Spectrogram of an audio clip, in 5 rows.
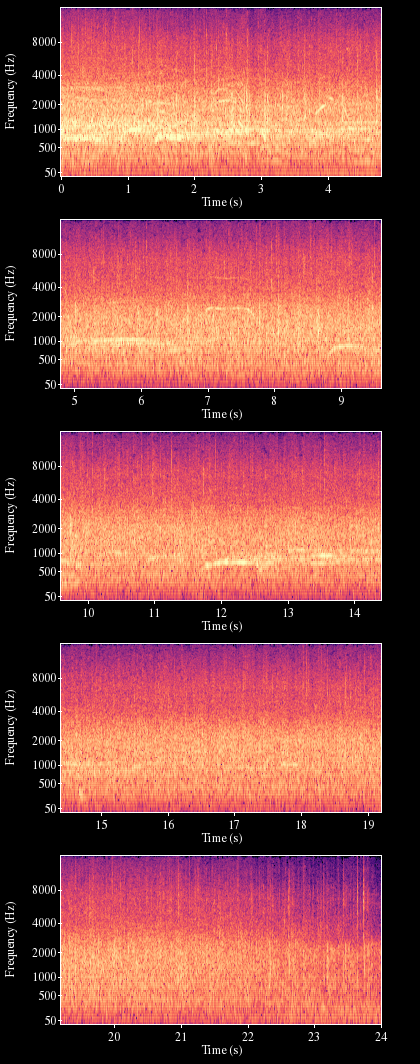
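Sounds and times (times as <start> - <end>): people shouting: 0.0 - 6.9
crowd clapping and cheering: 0.0 - 24.0.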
